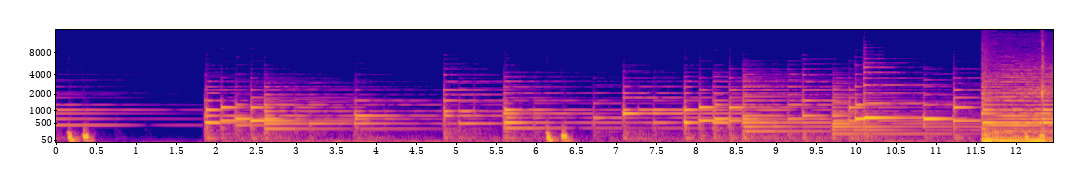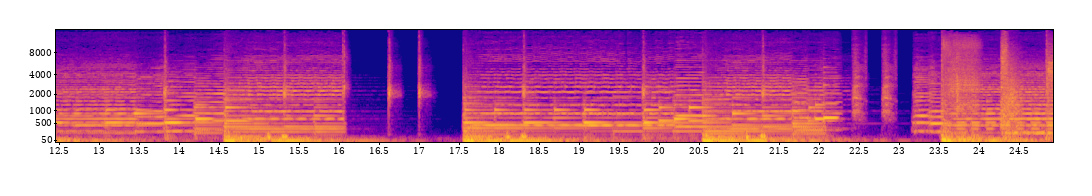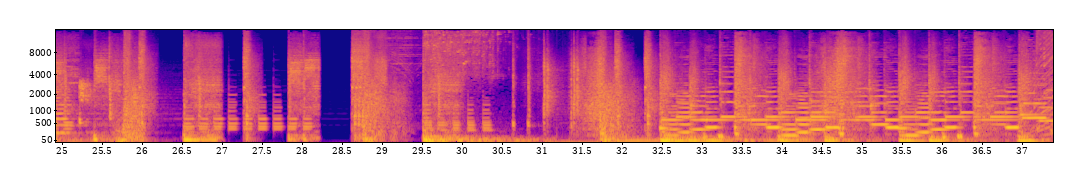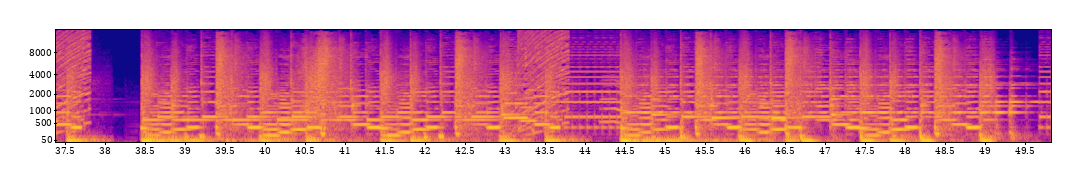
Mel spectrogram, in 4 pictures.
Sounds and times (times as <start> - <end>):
Background music: 0.0 - 16.8, 17.6 - 28.2, 31.7 - 49.8.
